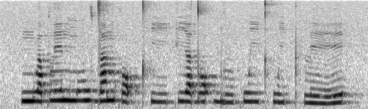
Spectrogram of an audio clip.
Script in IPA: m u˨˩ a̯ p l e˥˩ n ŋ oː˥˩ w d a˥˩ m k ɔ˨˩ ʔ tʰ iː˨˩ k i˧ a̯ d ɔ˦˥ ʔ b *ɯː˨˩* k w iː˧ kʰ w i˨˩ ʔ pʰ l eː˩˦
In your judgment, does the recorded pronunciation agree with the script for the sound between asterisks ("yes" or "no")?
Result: yes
